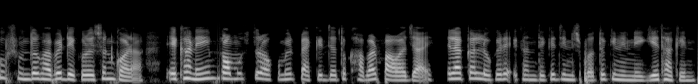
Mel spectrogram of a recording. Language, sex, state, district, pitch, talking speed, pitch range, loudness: Bengali, female, West Bengal, Purulia, 235 Hz, 195 wpm, 215-255 Hz, -21 LUFS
